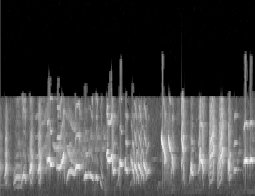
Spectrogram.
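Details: Song of an oriental magpie-robin used to provoke singing and attract wild birds: rich whistled phrases with descending slurs, then after a brief pause a rapid string of chirps and trills, clean background.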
